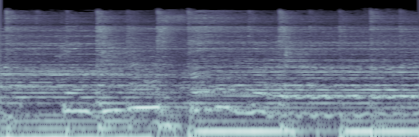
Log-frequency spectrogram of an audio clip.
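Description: A woman singing into a microphone through a PA system over accompaniment with sustained organ-like keyboard chords, a bass line and a steady beat.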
